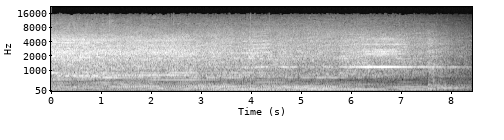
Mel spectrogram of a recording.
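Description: Rock band music with distorted electric guitar: held, ringing notes with no singing, starting to fade near the end.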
